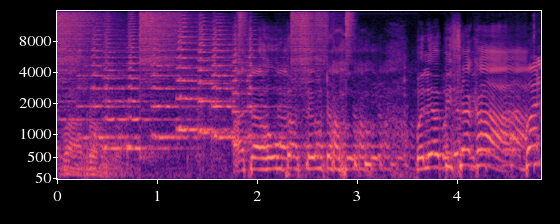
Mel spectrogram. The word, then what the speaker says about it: বিশাখা: ও মাসি আমার নাম বিষা খা আচ্ছা মায়েরা বলুন তো আমি কি ভুল নাম বলেছি বিষ খাকে ভুল বলেছি ভুল কি করে হবে বিষা বিষ যুক্ত খা আমি কি তোমাকে ওই কমাটা দিতে বলেছি ওমা ওটা দেওয়া যাবে না না ওটা দেওয়া যাবে না একবারেই উচ্চারণ কর সত্যি তুমি বাবা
